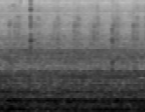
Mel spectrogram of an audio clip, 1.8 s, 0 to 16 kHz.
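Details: Diesel heater on a 2-blade icon controller just after startup, glow plug power dropping away. Soft regular ticking about twice a second over a steady fan hum; the fuel pump is dosing normally: normal running.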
